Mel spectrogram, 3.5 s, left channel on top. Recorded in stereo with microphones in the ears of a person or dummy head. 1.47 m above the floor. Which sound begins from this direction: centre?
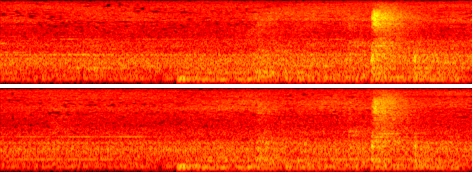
Running footsteps, at 1.3 s.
